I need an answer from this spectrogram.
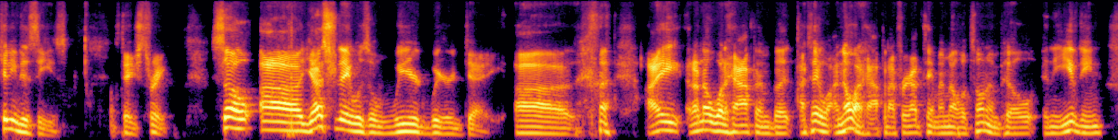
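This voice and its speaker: A man with a normal speaking voice, medium pitch, lively intonation and a fairly quick pace. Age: 50s. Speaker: health vlogger. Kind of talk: casual talk to camera.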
